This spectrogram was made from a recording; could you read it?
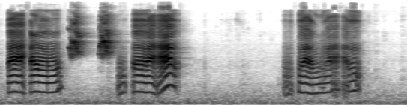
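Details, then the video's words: Monk parakeet of pastel blue colour copying Japanese speech: rapid string of raspy, nasal syllables with rising and falling inflections, a brief silence, then another scratchy talking phrase. "Pastel Blue Monk Parakeet speaking/オキナインコのモノマネ(日本語吹出し付)/talking parrot"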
